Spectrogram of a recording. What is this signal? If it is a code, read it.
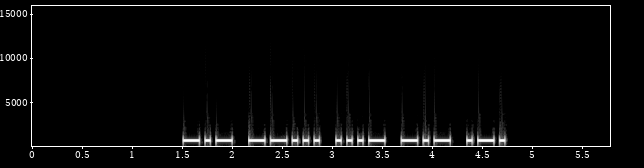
Morse code, heard as a keyed tone, about 22 wpm, 700 Hz. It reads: K7VKR
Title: USA Call Signs - 5 Characters - Repeated 2x - 22wpm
